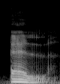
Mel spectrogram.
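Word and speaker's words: elles: Elle. Do we pronounce the S at the end? Elle.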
